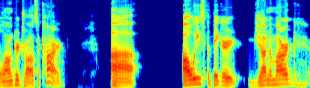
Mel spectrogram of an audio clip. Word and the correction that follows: Jormungandr: I don't know how you pronounce the worm card. – Jormungandr. – There we go.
